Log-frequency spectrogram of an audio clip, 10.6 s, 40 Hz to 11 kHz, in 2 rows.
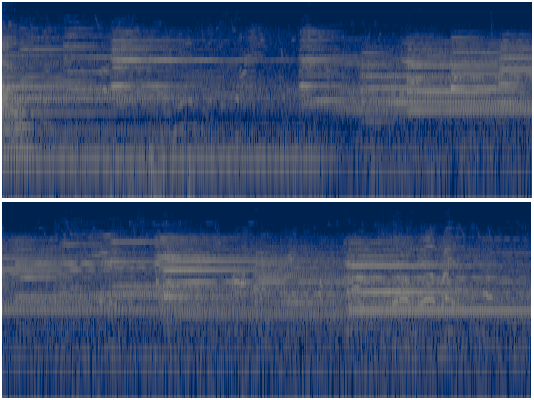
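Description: Slow, ringing bell-like music: groups of notes sound about 3, 7 and 9 seconds in and are held.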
